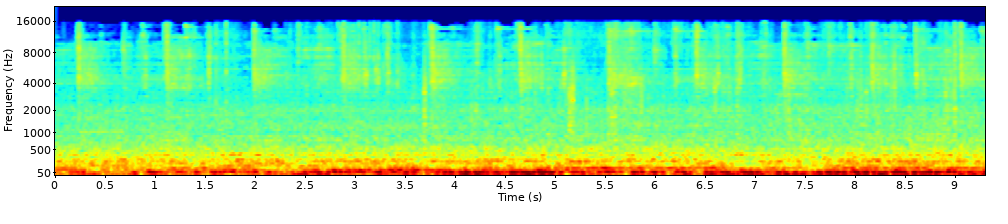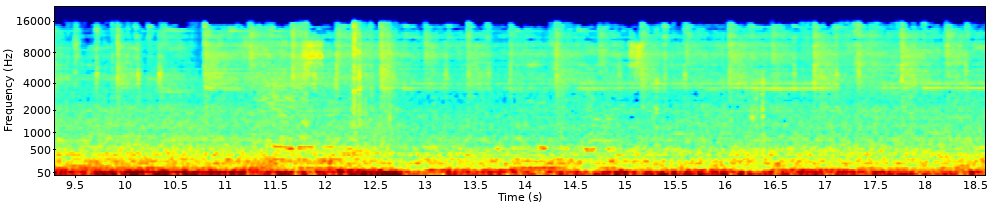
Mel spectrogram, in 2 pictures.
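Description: Low, steady road and engine rumble inside a moving car's cabin, with music playing faintly underneath.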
